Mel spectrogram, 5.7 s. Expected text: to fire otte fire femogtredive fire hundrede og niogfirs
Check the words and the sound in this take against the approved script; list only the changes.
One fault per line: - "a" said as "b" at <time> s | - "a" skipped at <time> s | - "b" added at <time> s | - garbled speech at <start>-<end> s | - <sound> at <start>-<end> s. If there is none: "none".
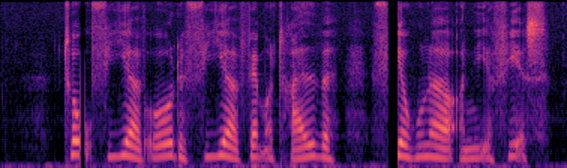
- dropout at 0.8-0.8 s
- dropout at 3.9-4.0 s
